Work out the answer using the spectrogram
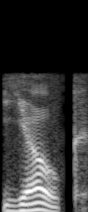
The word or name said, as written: yoke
